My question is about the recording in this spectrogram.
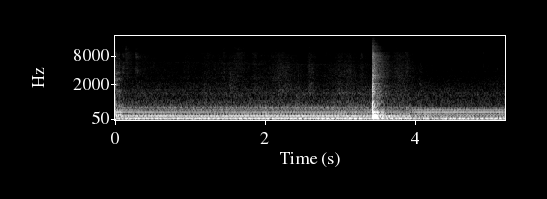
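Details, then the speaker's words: LG top-loading washing machine on spin cycle, pulsator turns but drum won't spin: steady low droning hum with tonal buzz and one loud clunk; faulty drain motor, replacing it fixed the problem. "but this is the problem the huge noise coming from the machine but uh in our field technician should know what is this sound this is actually coming from the drain"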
